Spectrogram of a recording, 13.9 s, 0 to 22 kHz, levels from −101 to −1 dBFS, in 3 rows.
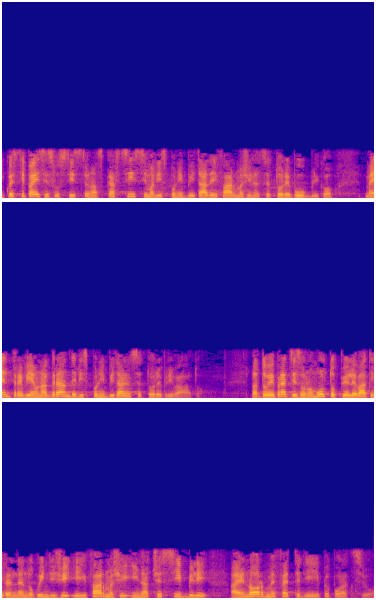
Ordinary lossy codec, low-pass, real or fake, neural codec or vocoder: none; 5.4 kHz; real; none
